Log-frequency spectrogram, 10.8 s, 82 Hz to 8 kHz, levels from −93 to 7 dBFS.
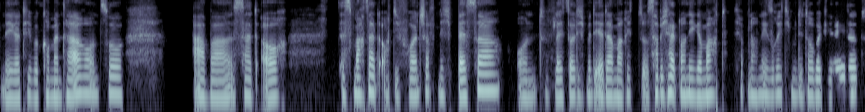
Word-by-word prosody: negative 150 +1 -3
Kommentare 160 +3 +2
und 170 - -4
so. 175 -1 0 0.9
Aber 150 -1 +1
es 160 - +2
hat 160 -1 -3
auch 155 +1 +2 0.7
es 175 - +6
macht 170 +2 +1
halt 185 - +2
auch - - -5
die - - -7
Freundschaft 170 +2 -1
nicht 165 -4 -7
besser 195 +6 +5 0.2
und 155 +3 -7
vielleicht 155 0 -2
sollte 160 0 0
ich 155 - -9
mit 160 - -4
ihr - - +3
da 160 0 +3
mal 155 -1 0
richt 165 0 -10
das - - +3
habe 175 -1 0
ich 175 - 0
halt 175 - +4
noch 165 - +2
nie 165 - 0
gemacht. 165 +2 0
Ich - - -17
habe - - -11
noch 165 - -3
nie 165 0 -3
so 160 - -6
richtig 170 +1 -6
mit 165 - -7
ihr - - -9
drüber 160 0 0
geredet. 170 +2 -1
165 Hz, 235 wpm, -26 LUFS, 155-170 Hz, 0.9 s, es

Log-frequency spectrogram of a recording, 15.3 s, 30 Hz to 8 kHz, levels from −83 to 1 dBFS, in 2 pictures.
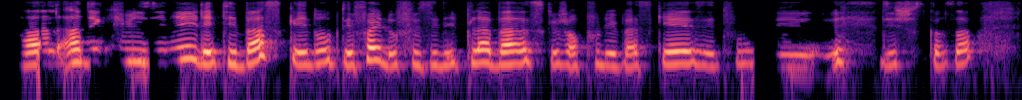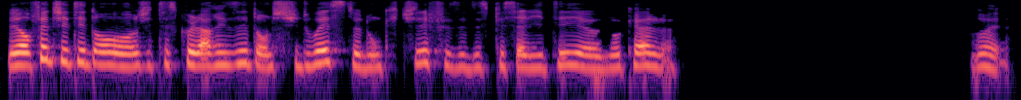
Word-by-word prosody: un 220 +1 +7 0.2
un 250 +2 +7
des 260 +1 -6
cuisiniers, 260 +2 -2
il 275 - +1
était 225 +1 +5
basque 250 - +4
et 220 - +4
donc 240 +4 -2
des 210 -2 +3
fois, 280 +6 +6
il - - 0
nous 200 - -1
faisait 215 0 -7
des 215 +3 -5
plats 245 0 +4
basques, 230 0 +3
genre 200 -3 -3
poulet 210 -1 -3
basquaise 225 +4 +2
et 205 -1 -4
tout, 230 +2 -13 0.2
et 380 -4 -6 0.3
des 215 0 -7
choses 225 - -10
comme 210 0 -5
ça, 230 +2 -2 0.4
mais 210 - +4
en 215 - +7
fait, 285 +5 0
j'étais 255 -2 -2
dans 215 -3 +1
j'étais 210 +1 -10
scolarisée 215 +1 0
dans 205 -3 -2
le 190 - -5
sud-ouest 230 +3 -2
donc 190 0 -7
tu - - -14
sais, 235 - -5
ils - - -4
faisaient 210 -5 -11
des 190 +2 -10
spécialités, 190 +2 -5
heu, 180 -1 -3
locales. 195 +1 -3 2.2
Ouais. 195 -2 -6
220 Hz, 185 wpm, -22 LUFS, 205-240 Hz, 2.2 s, un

